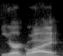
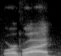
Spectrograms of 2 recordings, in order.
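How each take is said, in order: First: The name is pronounced the English way. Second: The name is pronounced the Spanish way. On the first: This is how English speakers say the name. "it's Uruguay for English speakers" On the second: This is the name in the country's own language. "Is that actual like Spanish name"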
